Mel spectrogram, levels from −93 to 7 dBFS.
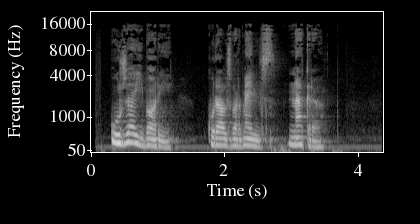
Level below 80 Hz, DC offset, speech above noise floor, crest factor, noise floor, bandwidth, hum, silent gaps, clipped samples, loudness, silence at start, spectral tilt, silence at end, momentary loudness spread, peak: -56 dBFS; under 0.1%; 33 dB; 18 dB; -54 dBFS; 16 kHz; none; none; under 0.1%; -22 LUFS; 0.3 s; -5.5 dB/octave; 0.85 s; 12 LU; -4 dBFS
